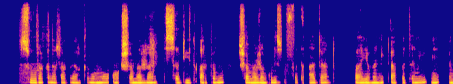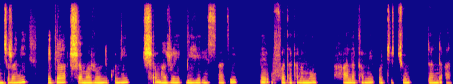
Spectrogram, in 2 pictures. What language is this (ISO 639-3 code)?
orm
